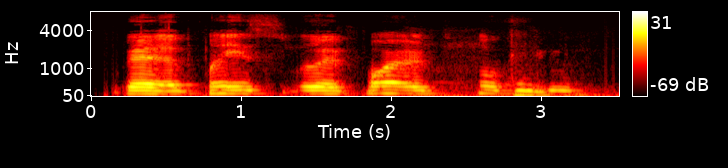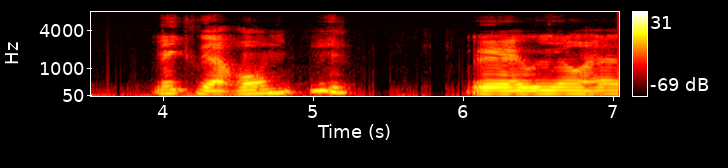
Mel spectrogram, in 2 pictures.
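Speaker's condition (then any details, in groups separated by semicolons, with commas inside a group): Cerebral palsy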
